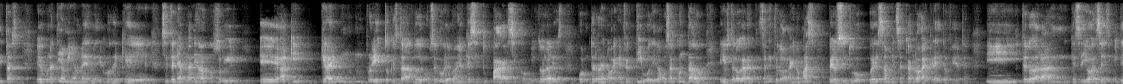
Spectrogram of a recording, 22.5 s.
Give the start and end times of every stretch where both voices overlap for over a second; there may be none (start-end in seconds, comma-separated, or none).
none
